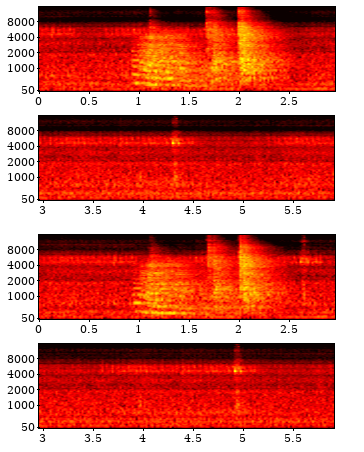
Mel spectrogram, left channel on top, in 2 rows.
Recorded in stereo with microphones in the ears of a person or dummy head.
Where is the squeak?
50° left (ahead or behind), 1.1 m.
